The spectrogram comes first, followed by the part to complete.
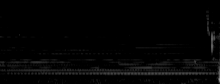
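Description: Faint, sustained chime-like chord of several steady ringing tones, swelling slightly toward the end: a slide-transition sound effect.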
